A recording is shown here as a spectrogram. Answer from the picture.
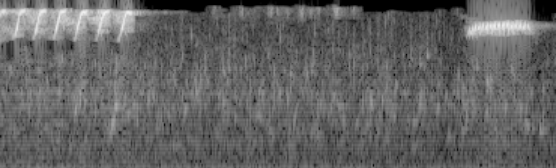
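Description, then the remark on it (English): A songbird, a Western Meadowlark or an American Dipper (Water Ouzel), recorded by sound tracker Gordon Hempton, sings a quick run of about six bright, high chirping notes, pauses, then gives one sustained, clear whistled note; no one speaks. “The Western Meadowlark and the American Dipper or Water Ouzel.”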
